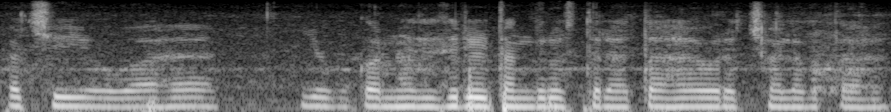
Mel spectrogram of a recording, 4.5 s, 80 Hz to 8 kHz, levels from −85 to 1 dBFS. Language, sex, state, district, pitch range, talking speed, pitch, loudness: Hindi, male, Punjab, Fazilka, 180-185 Hz, 160 wpm, 180 Hz, -18 LUFS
